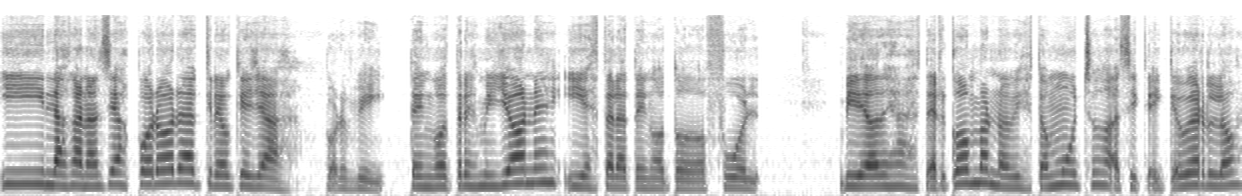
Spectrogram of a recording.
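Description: On a very clean recording with a silent background, a woman with a Venezuelan accent speaks at a fairly high pitch and fairly slow pace. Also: ordinary pitch variation, dry, close sound with no echo. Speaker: crypto YouTuber. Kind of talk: tutorial.

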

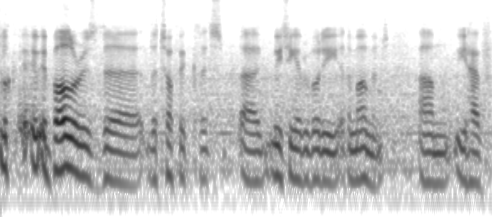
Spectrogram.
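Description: A man's voice comes through dry with no echo, over noticeable background noise. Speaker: interviewee. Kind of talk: interview answer. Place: street.

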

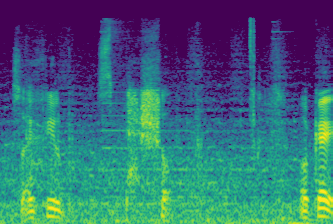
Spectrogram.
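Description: A man talking at a very slow pace, dry with no echo, with faint music in the background. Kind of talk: casual vlog chat. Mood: excited, cheerful. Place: open country.

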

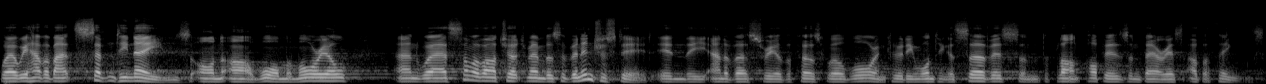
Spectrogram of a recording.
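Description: A man at a moderate pace, with ordinary pitch variation and hardly any pauses. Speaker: speaker. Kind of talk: formal introduction to audience. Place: church.

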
